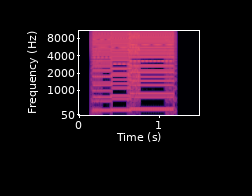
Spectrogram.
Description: Arcade game 16 bit or 8 bit level complete win success; Success Sound Effects; Video Game Success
